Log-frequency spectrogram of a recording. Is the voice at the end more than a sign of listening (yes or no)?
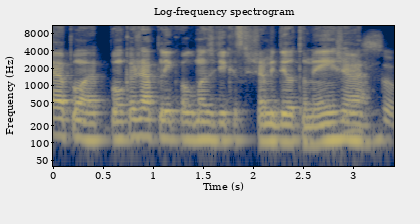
yes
